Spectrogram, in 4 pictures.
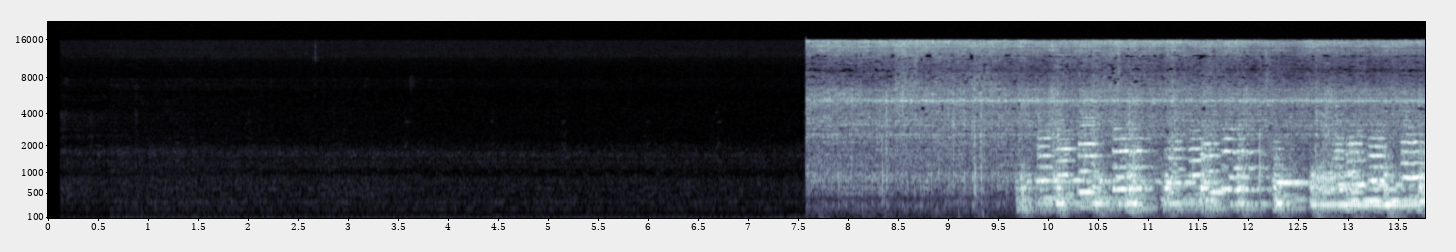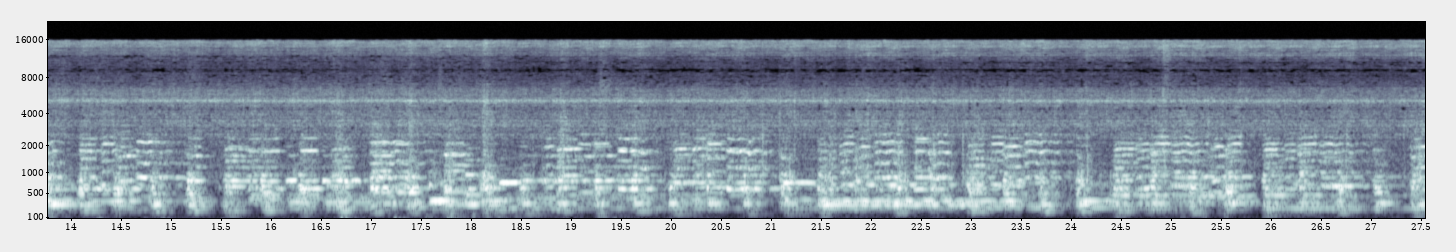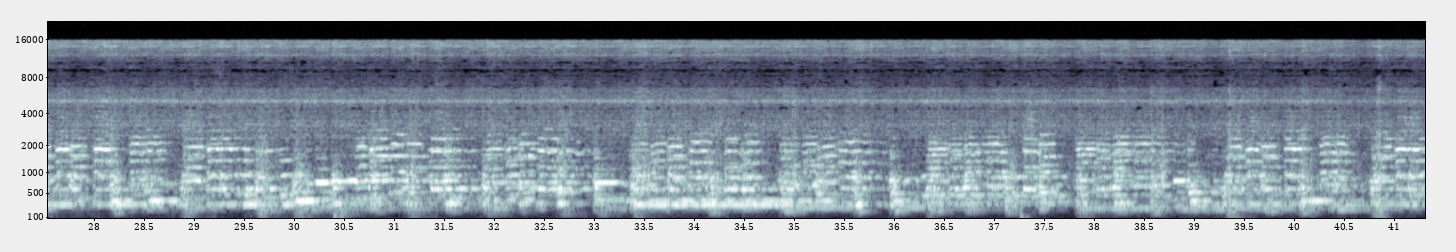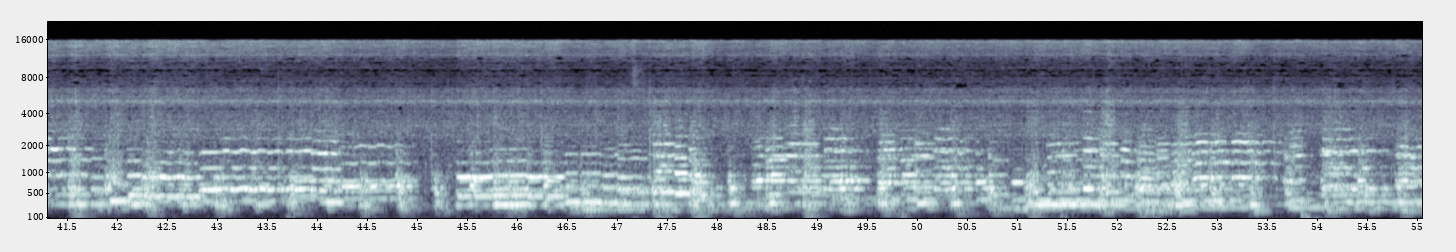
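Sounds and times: record surface hiss: 0:00.1 - 0:55.0
dance band playing on record: 0:09.5 - 0:42.9.

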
